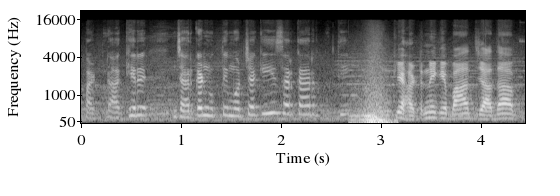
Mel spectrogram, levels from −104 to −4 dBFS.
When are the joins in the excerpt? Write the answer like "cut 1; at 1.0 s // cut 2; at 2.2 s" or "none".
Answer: cut 1; at 2.9 s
